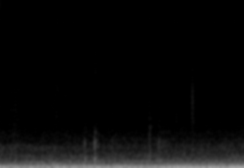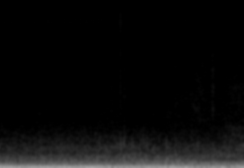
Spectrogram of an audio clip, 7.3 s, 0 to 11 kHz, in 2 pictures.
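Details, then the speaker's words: 2015 Toyota Venza, after refitting a rear heat shield that rested on the spinning rear driveshaft: steady low road rumble while driving, no clanks or rattles from the rear; rattle fixed. "okay so we're driving there's no vibration nothing on the back nothing at all"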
